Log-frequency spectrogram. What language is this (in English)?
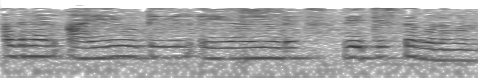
Malayalam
